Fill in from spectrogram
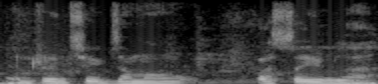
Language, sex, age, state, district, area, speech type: Bodo, male, 18-30, Assam, Udalguri, urban, spontaneous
